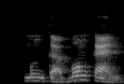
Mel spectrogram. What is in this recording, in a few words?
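"menggabungkan", Malay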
